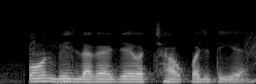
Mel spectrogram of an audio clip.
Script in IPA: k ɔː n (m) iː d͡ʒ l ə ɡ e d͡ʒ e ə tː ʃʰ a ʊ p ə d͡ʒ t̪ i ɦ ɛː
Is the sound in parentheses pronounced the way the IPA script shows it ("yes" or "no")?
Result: no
